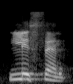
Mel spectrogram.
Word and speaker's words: listen: लिसन में mostly बच्चे टी नहीं डालते क्योंकि टी इसमें साइलेंट होती है. LISTEN, लिसन.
